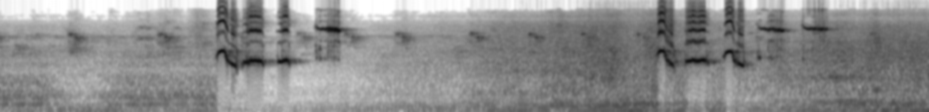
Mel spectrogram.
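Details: Orange-headed thrush of a local variety in full song, giving two short bursts of sharp downslurred whistles several seconds apart, against a steady background hum of traffic.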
